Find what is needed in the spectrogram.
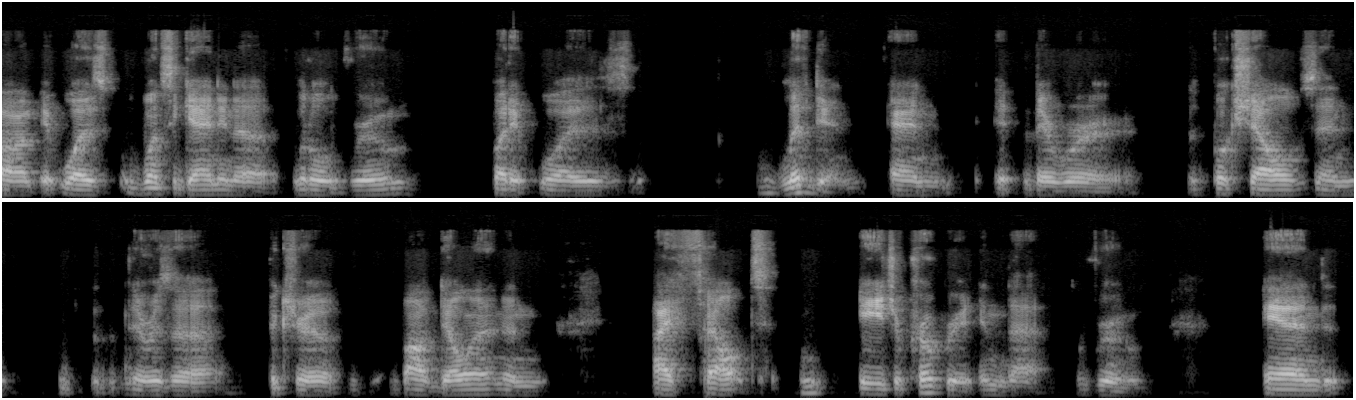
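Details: Adult person who stutters, speaking in a podcast interview; stuttering.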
